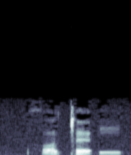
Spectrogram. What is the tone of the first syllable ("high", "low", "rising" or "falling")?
rising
